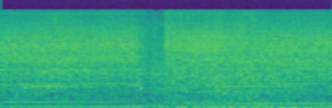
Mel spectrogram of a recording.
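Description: A racing car engine briefly drops in pitch as it shifts gear, then climbs again.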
